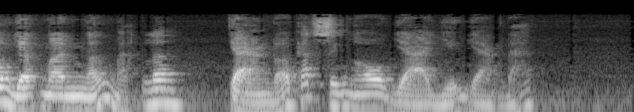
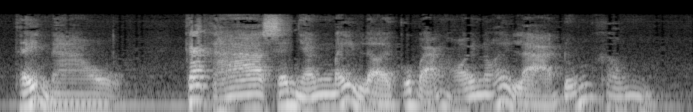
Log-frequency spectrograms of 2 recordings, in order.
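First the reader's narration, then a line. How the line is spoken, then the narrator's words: Eerie, soft female voice. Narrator (Vietnamese): bằng một giọng ma quái, cô ả khẽ thốt lên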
